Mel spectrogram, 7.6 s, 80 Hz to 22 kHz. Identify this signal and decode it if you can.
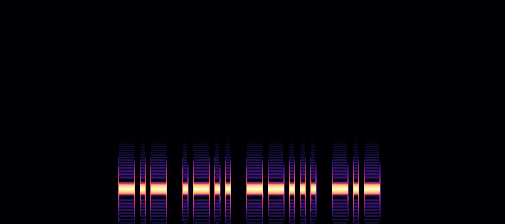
Morse code, heard as a keyed tone, about 15 wpm, 700 Hz. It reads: KL7K
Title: DXCC-100 Call Signs - 4 Characters - 15wpm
